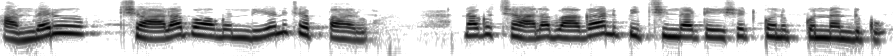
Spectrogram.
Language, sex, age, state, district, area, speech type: Telugu, female, 30-45, Andhra Pradesh, East Godavari, rural, spontaneous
